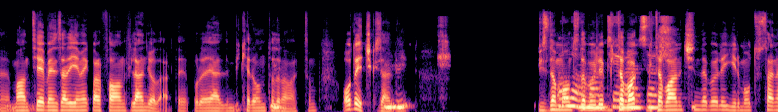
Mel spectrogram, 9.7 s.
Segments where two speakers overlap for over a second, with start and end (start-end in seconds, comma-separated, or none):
6.9-8.5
